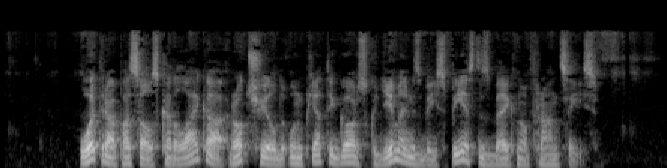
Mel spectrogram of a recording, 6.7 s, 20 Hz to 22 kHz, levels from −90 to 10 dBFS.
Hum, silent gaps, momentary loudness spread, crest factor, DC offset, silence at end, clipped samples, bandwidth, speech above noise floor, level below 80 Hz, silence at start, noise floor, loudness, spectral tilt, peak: none; none; 12 LU; 24 dB; under 0.1%; 0.55 s; under 0.1%; 11.5 kHz; 46 dB; -50 dBFS; 0.8 s; -70 dBFS; -25 LUFS; -5 dB/octave; -2 dBFS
